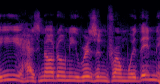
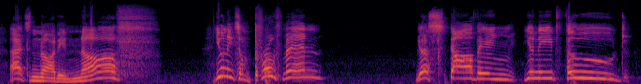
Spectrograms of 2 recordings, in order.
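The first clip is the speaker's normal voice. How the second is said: put-on tempter voice, pitched higher; 7 semitones higher, 3 dB louder than usual. Retelling Satan tempting the hungry Jesus in the desert: voicing Satan. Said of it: "Satan looks at him and says".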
